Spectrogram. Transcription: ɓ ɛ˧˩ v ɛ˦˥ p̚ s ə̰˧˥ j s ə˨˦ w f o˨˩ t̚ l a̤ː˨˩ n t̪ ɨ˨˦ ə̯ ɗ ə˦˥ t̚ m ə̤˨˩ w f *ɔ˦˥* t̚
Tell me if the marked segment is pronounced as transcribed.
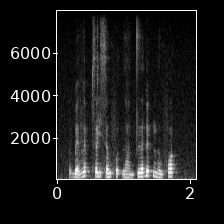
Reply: yes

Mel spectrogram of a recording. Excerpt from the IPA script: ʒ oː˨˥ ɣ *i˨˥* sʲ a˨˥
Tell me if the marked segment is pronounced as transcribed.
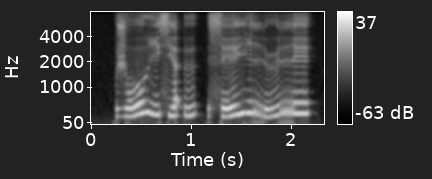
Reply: yes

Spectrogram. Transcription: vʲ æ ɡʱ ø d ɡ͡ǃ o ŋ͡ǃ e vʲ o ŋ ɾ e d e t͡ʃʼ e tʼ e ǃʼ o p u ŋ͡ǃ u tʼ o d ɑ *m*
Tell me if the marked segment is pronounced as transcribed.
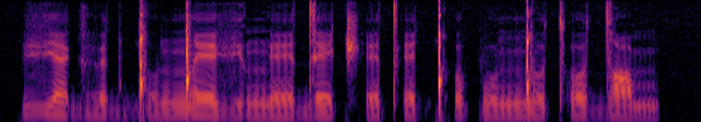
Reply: yes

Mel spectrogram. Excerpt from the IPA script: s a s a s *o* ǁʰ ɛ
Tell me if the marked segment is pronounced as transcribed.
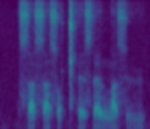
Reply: no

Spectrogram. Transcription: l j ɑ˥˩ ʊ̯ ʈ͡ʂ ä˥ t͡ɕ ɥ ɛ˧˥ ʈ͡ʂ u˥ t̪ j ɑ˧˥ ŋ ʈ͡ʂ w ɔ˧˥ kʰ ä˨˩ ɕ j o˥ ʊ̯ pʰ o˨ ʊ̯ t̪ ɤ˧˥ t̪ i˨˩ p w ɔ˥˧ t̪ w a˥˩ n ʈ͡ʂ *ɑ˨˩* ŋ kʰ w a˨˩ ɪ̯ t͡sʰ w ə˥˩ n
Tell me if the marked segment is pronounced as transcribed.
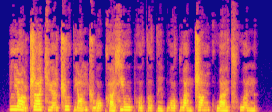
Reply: no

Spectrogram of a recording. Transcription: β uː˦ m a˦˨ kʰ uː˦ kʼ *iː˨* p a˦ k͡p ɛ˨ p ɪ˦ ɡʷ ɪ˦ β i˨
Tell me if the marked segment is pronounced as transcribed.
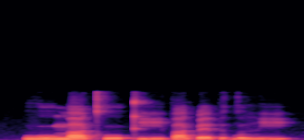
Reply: yes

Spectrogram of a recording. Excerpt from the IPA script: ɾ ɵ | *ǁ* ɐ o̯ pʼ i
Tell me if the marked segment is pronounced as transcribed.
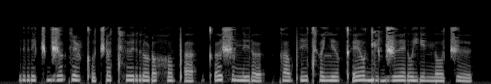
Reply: no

